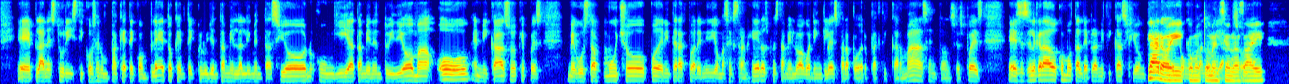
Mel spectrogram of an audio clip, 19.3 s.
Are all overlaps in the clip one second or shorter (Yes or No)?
No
